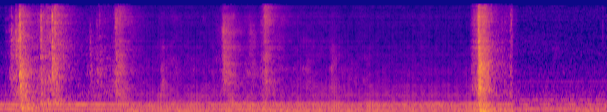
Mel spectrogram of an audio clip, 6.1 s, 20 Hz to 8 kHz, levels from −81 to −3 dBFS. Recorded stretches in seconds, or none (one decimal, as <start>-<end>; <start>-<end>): 0.0-1.2; 4.9-6.1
